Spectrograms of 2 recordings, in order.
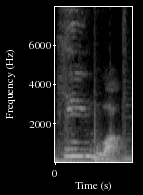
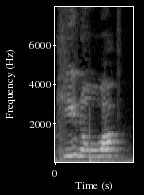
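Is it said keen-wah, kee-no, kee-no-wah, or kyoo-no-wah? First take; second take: keen-wah; kee-no-wah. First: It is said with two syllables, keen-wah. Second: It is said with three syllables, kee-no-wah.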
